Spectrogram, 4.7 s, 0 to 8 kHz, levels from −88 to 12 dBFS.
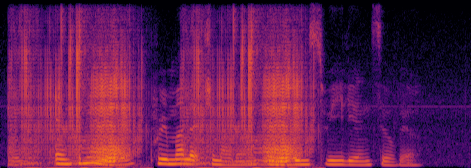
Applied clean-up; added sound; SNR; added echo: none; Fart; -3 dB; none.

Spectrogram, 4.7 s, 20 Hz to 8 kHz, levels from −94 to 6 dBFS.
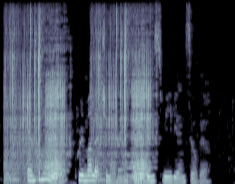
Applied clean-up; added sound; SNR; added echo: classical method Wiener filter.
